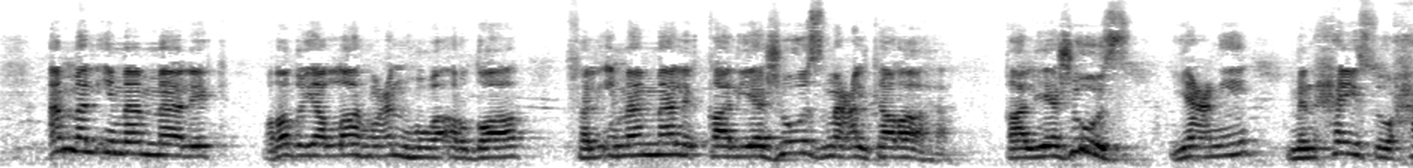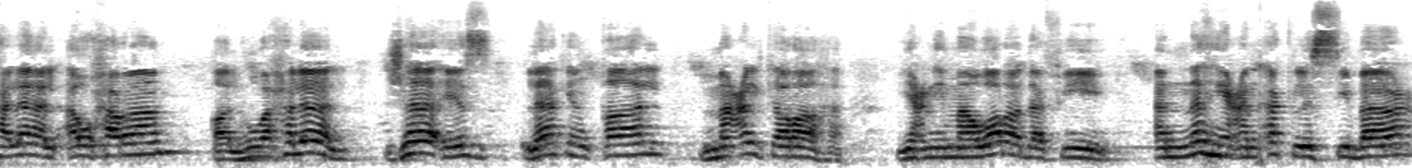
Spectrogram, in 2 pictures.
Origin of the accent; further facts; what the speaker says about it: Beirut, Beirut Governorate, Lebanon; نحن عندنا في بيروت مثلا لا نأكله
